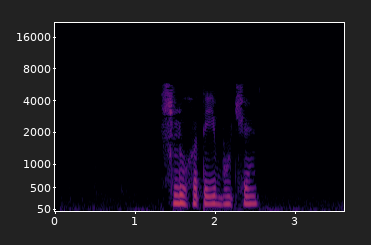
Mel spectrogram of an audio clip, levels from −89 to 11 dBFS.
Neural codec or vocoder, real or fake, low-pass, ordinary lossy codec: codec, 16 kHz, 6 kbps, DAC; fake; 7.2 kHz; MP3, 24 kbps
